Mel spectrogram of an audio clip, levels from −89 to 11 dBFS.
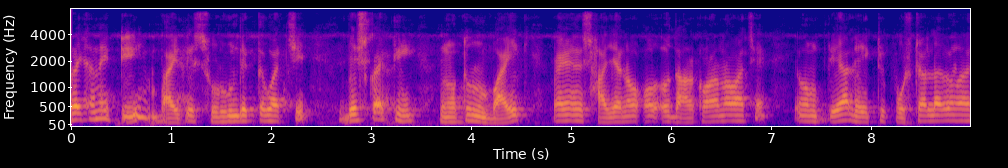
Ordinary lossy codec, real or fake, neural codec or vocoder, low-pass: none; fake; codec, 24 kHz, 3 kbps, HILCodec; 7.2 kHz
